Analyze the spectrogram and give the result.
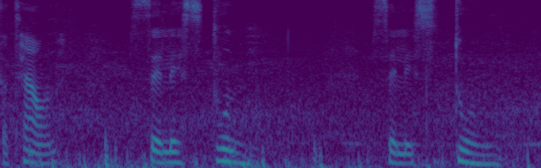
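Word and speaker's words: Celestún: And a beautiful one here in the Yucatan is called, it's a town, Celestun. Celestun. Why Celestun? Because the emphasis is on the last syllable with the U because of the accent.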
